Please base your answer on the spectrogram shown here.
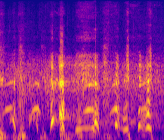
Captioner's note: laughs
